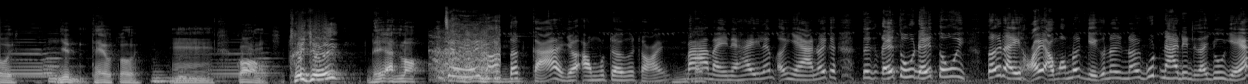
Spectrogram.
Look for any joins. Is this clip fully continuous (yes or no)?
no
